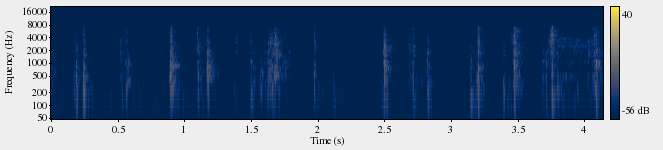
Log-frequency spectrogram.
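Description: A deck of tarot cards being shuffled by hand: a quiet, irregular run of quick card snaps and clicks, several a second.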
